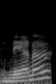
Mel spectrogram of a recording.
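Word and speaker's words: Nanna: Am I pronouncing this right? Nana?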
